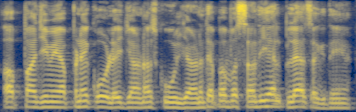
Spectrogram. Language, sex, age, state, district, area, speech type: Punjabi, male, 18-30, Punjab, Amritsar, urban, spontaneous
